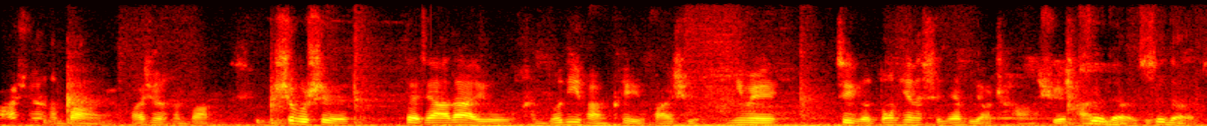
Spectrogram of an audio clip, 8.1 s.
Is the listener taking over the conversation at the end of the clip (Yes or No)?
Yes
